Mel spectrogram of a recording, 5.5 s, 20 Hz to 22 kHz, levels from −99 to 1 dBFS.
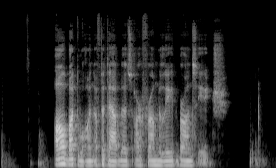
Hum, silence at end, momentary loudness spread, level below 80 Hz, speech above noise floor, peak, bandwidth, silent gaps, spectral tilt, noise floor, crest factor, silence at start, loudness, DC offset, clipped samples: none; 0.35 s; 19 LU; -66 dBFS; 41 dB; -6 dBFS; 14.5 kHz; none; -6 dB/octave; -68 dBFS; 22 dB; 0.8 s; -27 LUFS; under 0.1%; under 0.1%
